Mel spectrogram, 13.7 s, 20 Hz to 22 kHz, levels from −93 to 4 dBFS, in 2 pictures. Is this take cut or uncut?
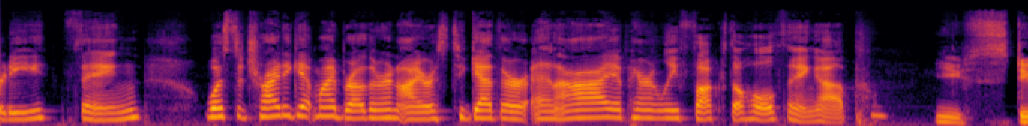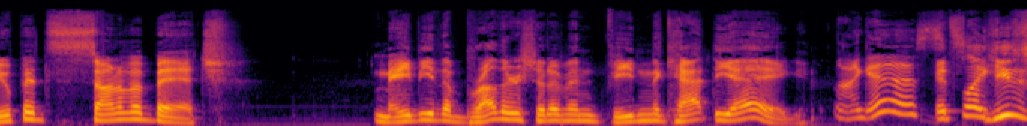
uncut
